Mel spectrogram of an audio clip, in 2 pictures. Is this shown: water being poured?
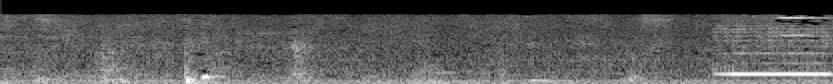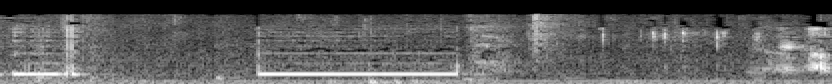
no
